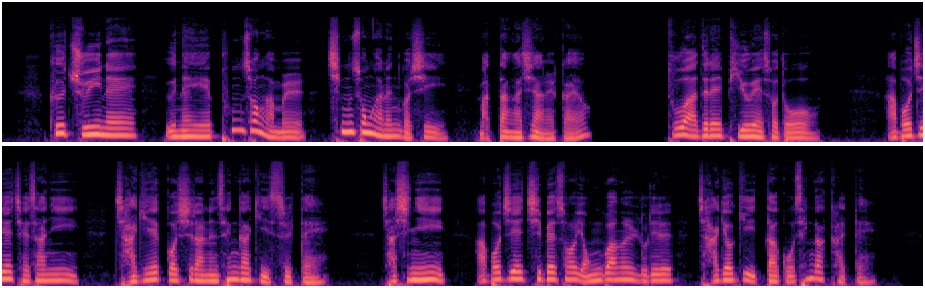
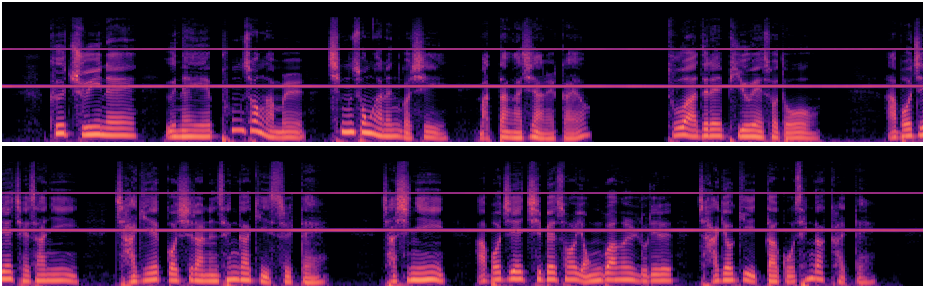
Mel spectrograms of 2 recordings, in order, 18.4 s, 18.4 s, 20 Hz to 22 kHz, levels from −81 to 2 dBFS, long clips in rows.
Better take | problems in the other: first | high-pitched whine; loud; throughout; 2 kHz, 6 dB below the speech

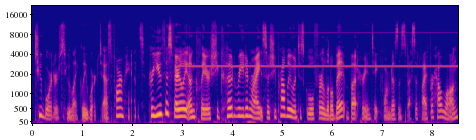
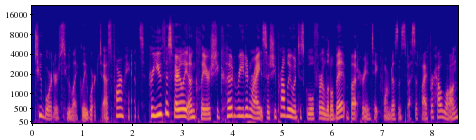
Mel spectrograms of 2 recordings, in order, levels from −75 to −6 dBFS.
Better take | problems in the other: second | high-pitched whine; noticeable; from 3 s on; 2.5 kHz, 10 dB below the speech

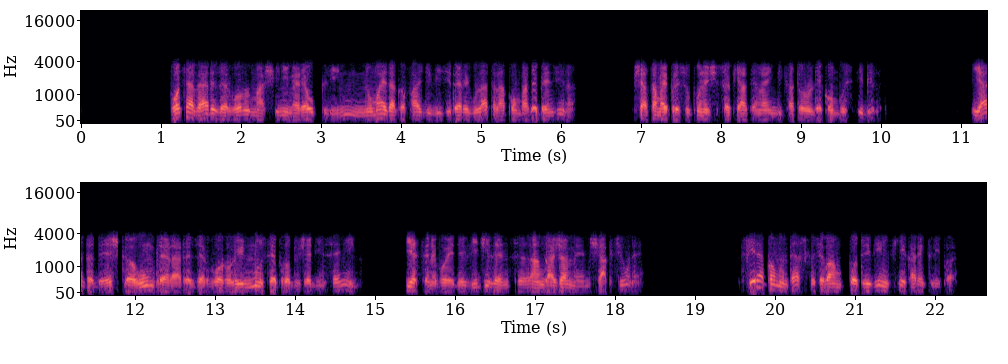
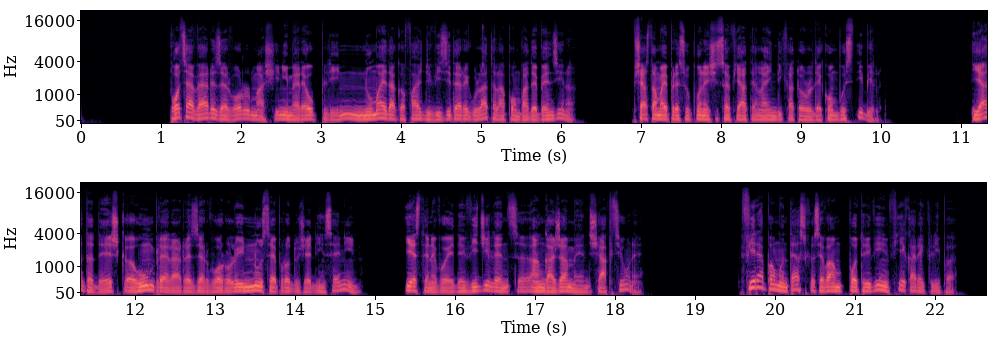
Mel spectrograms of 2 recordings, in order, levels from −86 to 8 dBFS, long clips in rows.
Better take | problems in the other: second | phone-call audio; poor line

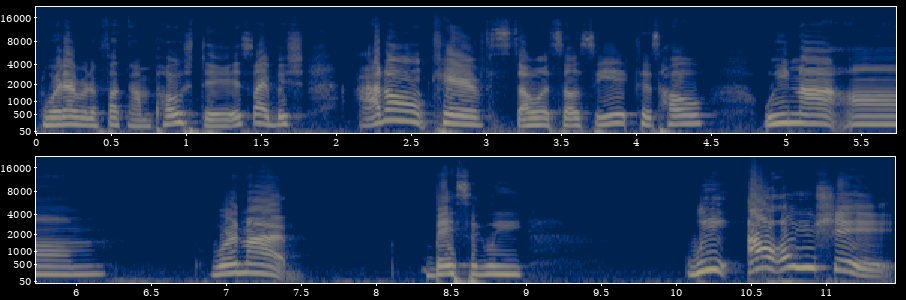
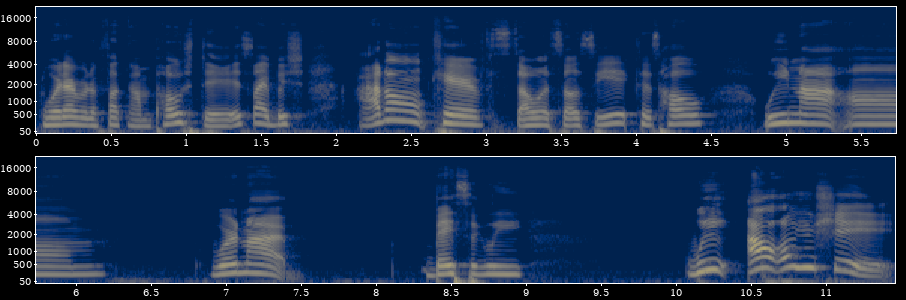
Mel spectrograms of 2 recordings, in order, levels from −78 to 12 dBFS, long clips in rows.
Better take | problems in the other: second | distortion; slight; 10 dB below the speech

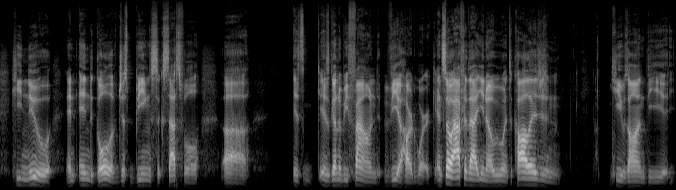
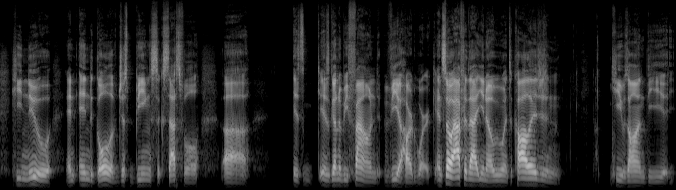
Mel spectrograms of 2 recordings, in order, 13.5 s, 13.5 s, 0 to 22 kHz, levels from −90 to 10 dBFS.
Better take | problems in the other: neither | thin; very; fading below 400 Hz; the same in both

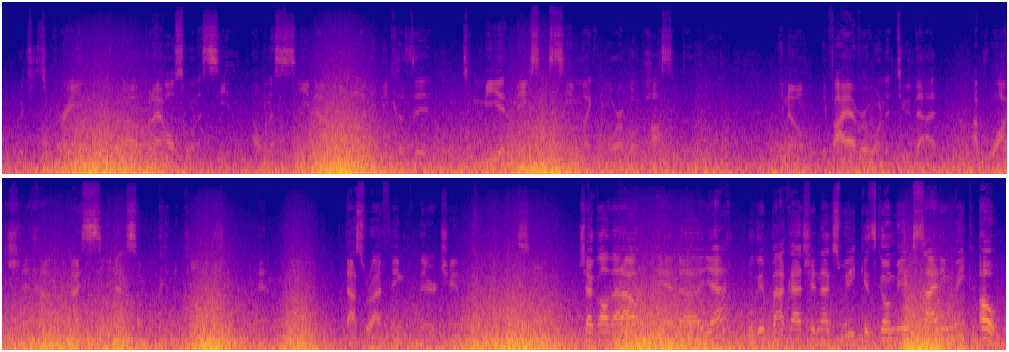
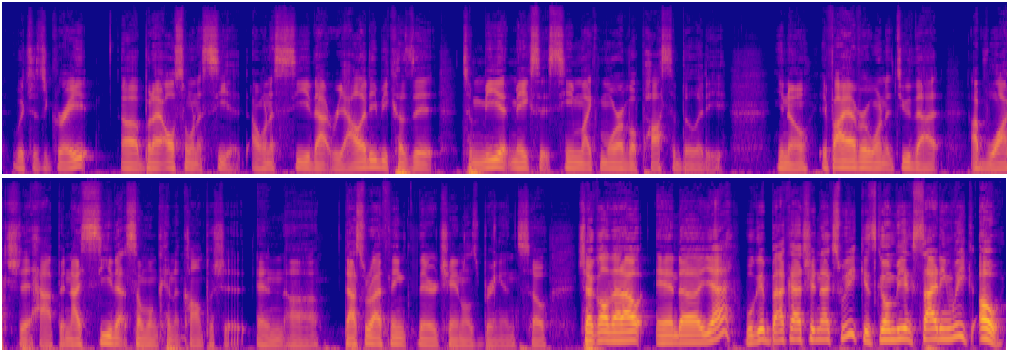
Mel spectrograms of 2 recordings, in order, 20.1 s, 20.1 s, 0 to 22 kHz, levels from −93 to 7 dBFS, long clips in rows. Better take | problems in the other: second | wind noise on the microphone; heavy; 2 dB above the speech

